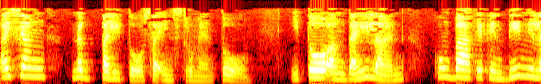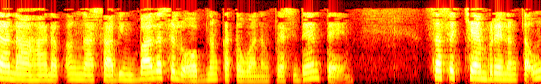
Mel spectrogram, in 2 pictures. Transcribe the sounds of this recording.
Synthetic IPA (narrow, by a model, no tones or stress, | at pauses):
ʔɐjʃaŋ | nɐɡ̚pɐlɪt̪o̞sɐʔɪnst̪ɾʊmɛnt̪o̞ | ʔɪt̪o̞ʔɐŋd̪ɐhɪlan | kʊŋbaːkɪt̪̚hɪnd̪inɪlanɐhɐɦaːnɐp̚ʔɐŋnaːsaːbɪŋbaːlɐsɐloʔo̞b̚nɐŋkɐt̪ɐwanɐŋpɾɛsɪd̪ɛnt̪ɛ | sɐsɛp̚t̪ɛmbɾɛnɐŋt̪ɐʔoŋ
